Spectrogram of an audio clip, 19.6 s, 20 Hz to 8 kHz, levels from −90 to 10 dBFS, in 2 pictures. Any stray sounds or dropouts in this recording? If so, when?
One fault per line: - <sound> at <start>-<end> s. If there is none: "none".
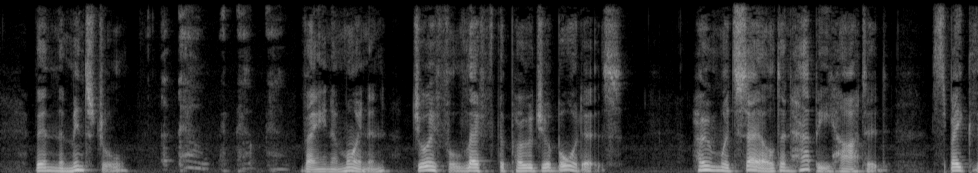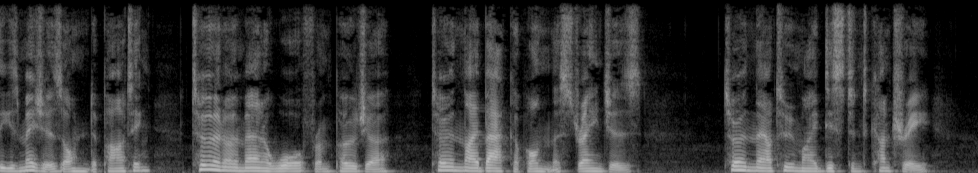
- throat clearing at 1.4-2.9 s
